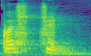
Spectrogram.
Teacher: nhưng riêng trong từ question thì nó lại phát âm thành âm chờ chứ không phải là âm sờ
